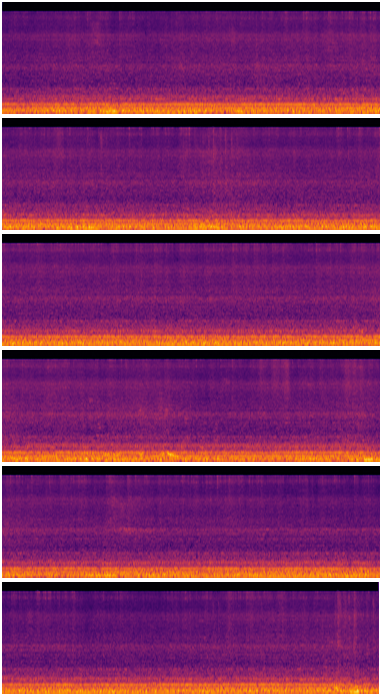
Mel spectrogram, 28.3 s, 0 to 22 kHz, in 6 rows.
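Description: MAZ-226 bus heard from inside the cabin while driving at a steady speed: its engine runs on an even note over low road rumble.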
